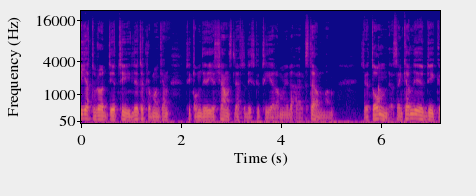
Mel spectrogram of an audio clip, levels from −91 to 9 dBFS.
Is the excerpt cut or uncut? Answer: cut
